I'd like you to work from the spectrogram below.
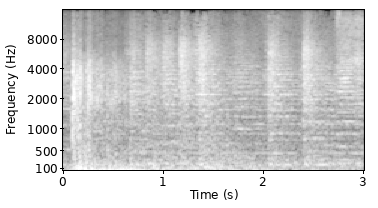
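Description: A deep, loud cannon blast opens with a sharp onset, then gives way to a sustained, booming rumble that stays dense and heavy to the end, with no voices.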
